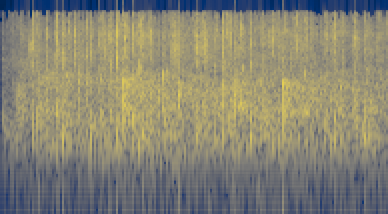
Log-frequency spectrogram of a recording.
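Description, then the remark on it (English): A church audience breaks into sustained applause for the church's ministry team leaders: dense, steady clapping from many hands, fairly loud throughout, with no voices standing out above it. “I think we could applaud them.”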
